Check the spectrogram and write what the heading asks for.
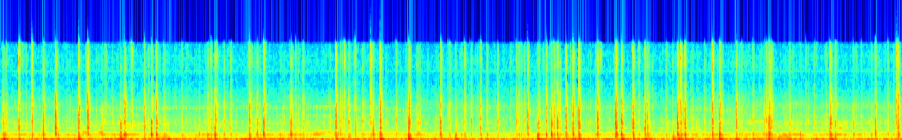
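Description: Raindrops tapping close to the microphone in many irregular ticks, over gusts of wind rumble and a steady low hum.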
